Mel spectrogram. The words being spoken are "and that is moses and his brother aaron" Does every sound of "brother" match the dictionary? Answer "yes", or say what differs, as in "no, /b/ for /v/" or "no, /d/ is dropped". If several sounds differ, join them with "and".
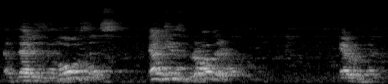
yes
